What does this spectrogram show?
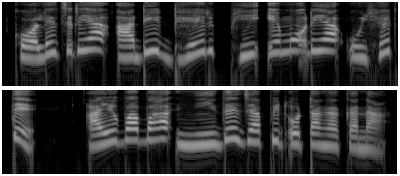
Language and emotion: Santali, fearful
